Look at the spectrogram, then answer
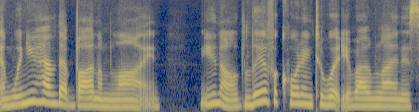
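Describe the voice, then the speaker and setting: A woman speaks with an American accent in a dark, mellow tone. Her intonation is lively, and the sound is dry and close with no echo. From US Midwest, Waterloo, Iowa. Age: 80s+. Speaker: veteran and counselor. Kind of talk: interview. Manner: soft-spoken; halting.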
